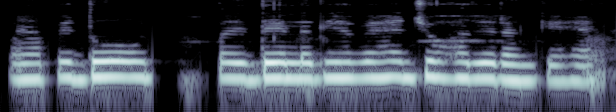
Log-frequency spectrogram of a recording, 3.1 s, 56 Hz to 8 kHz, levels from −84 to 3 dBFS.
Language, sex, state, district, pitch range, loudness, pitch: Hindi, female, Maharashtra, Mumbai Suburban, 240-255 Hz, -14 LUFS, 250 Hz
